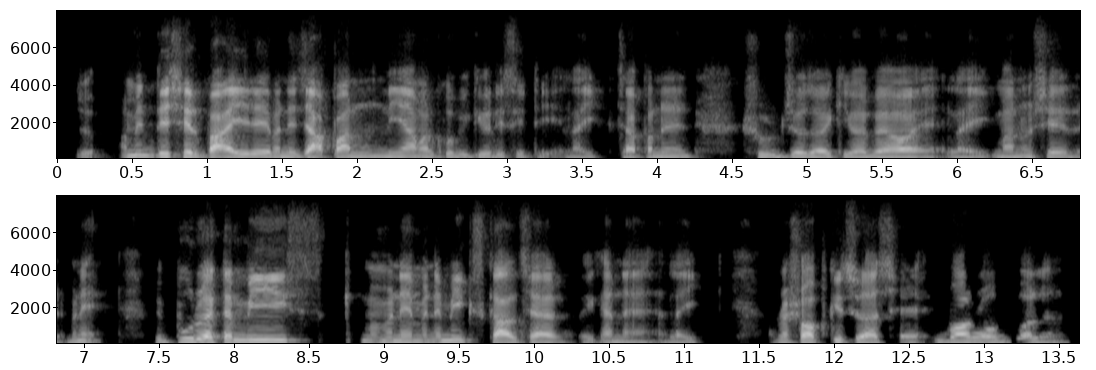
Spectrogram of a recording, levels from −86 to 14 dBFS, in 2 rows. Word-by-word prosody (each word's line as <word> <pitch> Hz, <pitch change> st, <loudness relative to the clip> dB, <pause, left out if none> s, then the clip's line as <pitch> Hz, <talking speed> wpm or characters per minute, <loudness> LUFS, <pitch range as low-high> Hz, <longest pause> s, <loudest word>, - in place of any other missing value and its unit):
জ -, -, -15 dB, 0.3 s
আমি 130 Hz, +2 st, 0 dB
দেশের 135 Hz, +2 st, +6 dB
বাইরে 115 Hz, +3 st, +6 dB
মানে 110 Hz, -1 st, -2 dB
জাপান 110 Hz, +3 st, +4 dB, 0.2 s
নিয়ে 110 Hz, -1 st, -1 dB
আমার 105 Hz, 0 st, -3 dB
খুবই 105 Hz, -3 st, -6 dB
কিউরিওসিটি 95 Hz, -4 st, -8 dB, 0.2 s
লাইক 90 Hz, -2 st, -9 dB, 0.2 s
জাপানের 105 Hz, -1 st, -3 dB, 0.5 s
সূর্যোদয় 100 Hz, -1 st, -2 dB
কিভাবে 95 Hz, -1 st, -3 dB
হয়, 90 Hz, -1 st, +1 dB, 0.2 s
লাইক 90 Hz, 0 st, -7 dB
মানুষের 100 Hz, +2 st, -4 dB, 0.2 s
মানে 125 Hz, 0 st, -3 dB, 0.6 s
পুরো 180 Hz, -2 st, +2 dB
একটা 170 Hz, +2 st, +3 dB
মিক্সড 140 Hz, 0 st, +3 dB, 0.4 s
মানে 120 Hz, -1 st, 0 dB
মানে 120 Hz, +1 st, -4 dB
মিক্সড 130 Hz, -, -4 dB
কালচার 95 Hz, -, +4 dB, 0.2 s
ঐখানে 95 Hz, 0 st, -6 dB, 0.3 s
লাইক 90 Hz, -1 st, -9 dB, 0.5 s
আপনার -, -, -6 dB
সবকিছু -, -, +2 dB
আছে। -, -, -11 dB, 0.3 s
বড় 105 Hz, 0 st, +5 dB, 0.3 s
বলেন 100 Hz, 0 st, -6 dB
105 Hz, 140 wpm, -23 LUFS, 95-120 Hz, 0.6 s, দেশের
